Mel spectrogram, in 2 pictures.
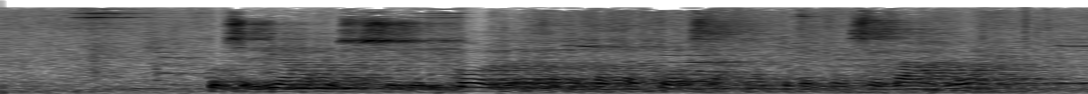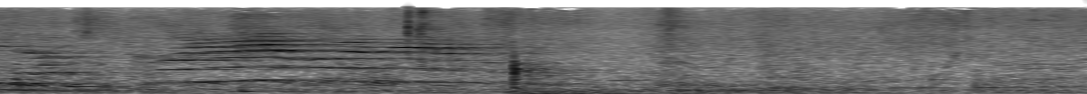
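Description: A middle-aged man speaks with animation into a microphone over loudspeakers in a large echoing hall.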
